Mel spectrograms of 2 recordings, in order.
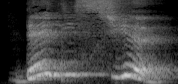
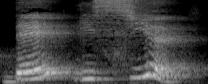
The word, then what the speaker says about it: délicieux: Délicieux. Le X muet à la fin ne se prononce pas. Délicieux.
